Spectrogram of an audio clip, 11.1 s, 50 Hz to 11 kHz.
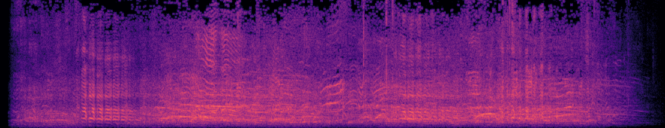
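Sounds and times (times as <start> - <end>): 
group of teenagers laughing: 0.2 - 10.7.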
